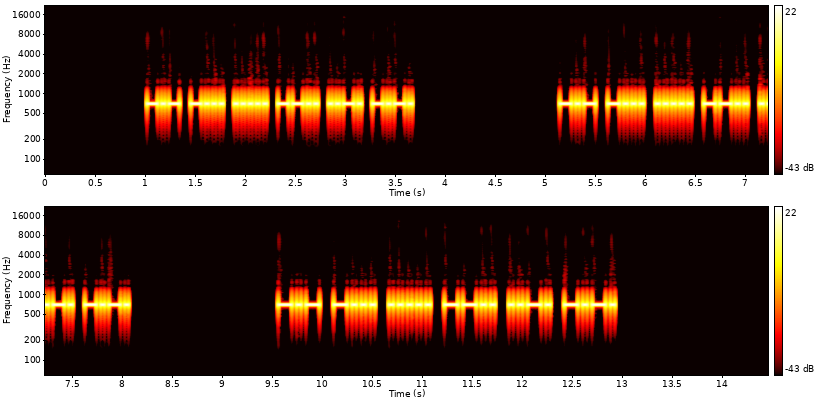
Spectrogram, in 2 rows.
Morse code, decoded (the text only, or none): KB5ZFC KB5ZFC KB5ZFC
